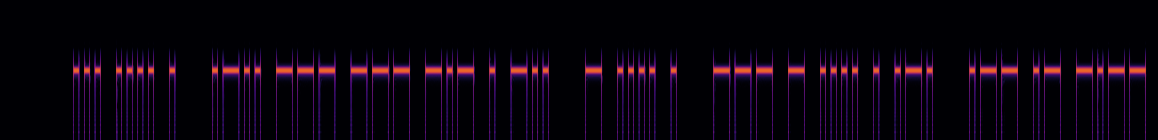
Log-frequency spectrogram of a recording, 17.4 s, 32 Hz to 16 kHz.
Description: Morse code, heard as a keyed tone, about 15 wpm, 700 Hz. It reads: SHE LOOKED THE OTHER WAY
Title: Sentences from Top 800 Words 15wpm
